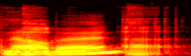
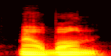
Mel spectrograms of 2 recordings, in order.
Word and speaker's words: Melbourne: How do you say that? It's not Melbourne. It's Melbourne. Melbourne.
